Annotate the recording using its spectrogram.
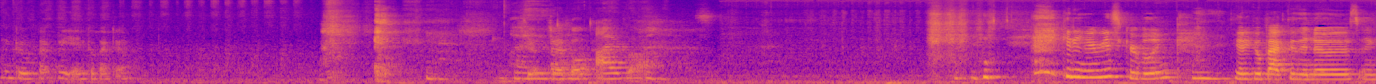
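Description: Pencils scratch on paper.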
